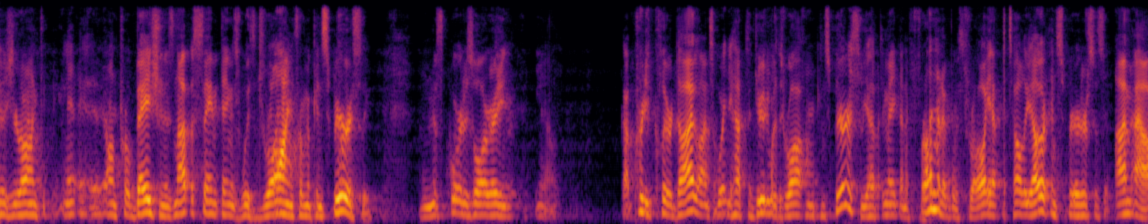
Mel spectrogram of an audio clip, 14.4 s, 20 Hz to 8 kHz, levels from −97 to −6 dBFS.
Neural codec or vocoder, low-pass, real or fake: codec, 24 kHz, 1.5 kbps, HILCodec; 7.2 kHz; fake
